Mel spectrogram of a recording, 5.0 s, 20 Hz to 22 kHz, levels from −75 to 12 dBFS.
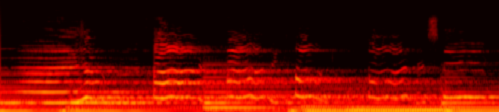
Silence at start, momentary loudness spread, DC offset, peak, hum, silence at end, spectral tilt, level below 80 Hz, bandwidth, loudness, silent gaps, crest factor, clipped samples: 0 s; 5 LU; under 0.1%; -12 dBFS; none; 0 s; -7.5 dB/octave; -34 dBFS; 11.5 kHz; -25 LUFS; none; 12 dB; under 0.1%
